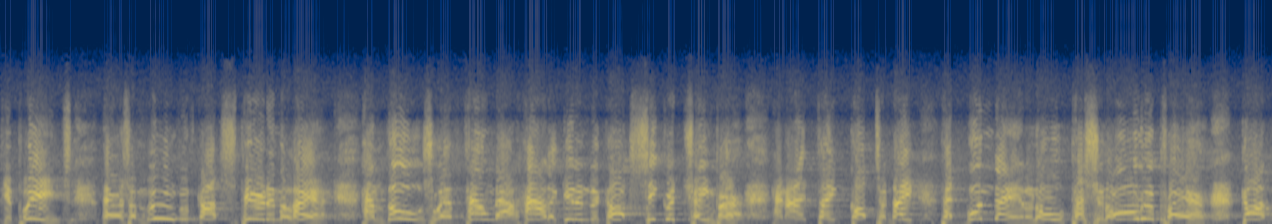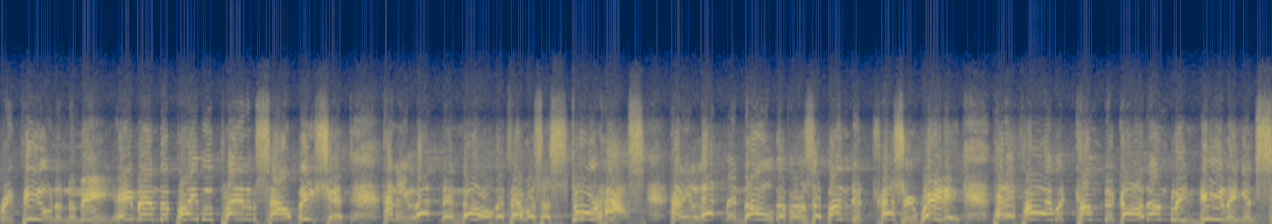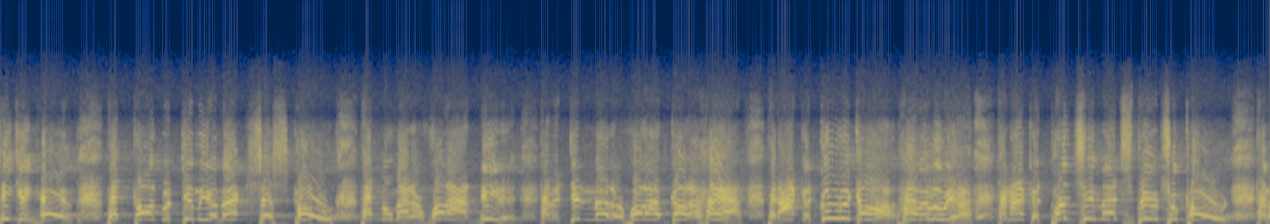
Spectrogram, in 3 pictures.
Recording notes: This excerpt was taken from a message preached at First Apostolic Church in North Vernon, Indiana.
